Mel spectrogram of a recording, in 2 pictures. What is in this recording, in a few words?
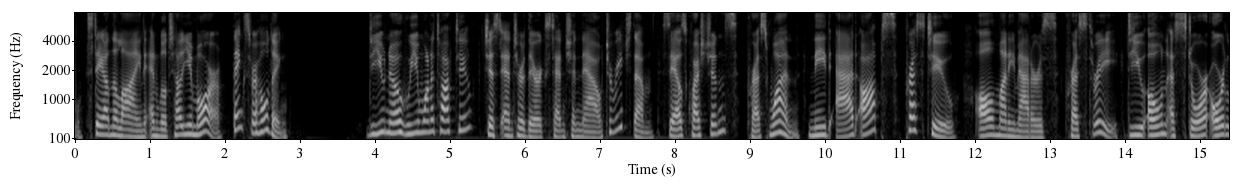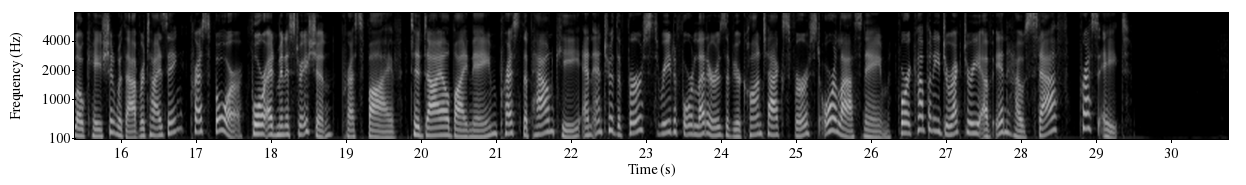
Phone Prompt Sample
